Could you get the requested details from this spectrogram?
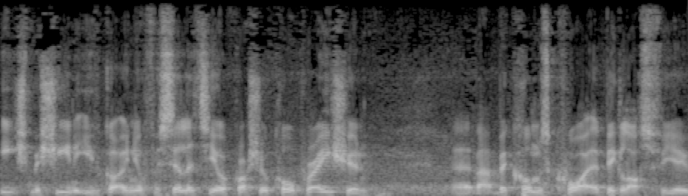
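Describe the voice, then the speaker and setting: At a very fast pace, a man of medium pitch speaks in a monotone, flat way over noticeable background noise. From UK. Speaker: software consultant presenter. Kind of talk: presentation to live audience. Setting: room with audience.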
